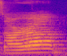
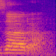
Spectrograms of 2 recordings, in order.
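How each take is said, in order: First: Zara with an American R; American accent. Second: Zara with a tapped R; Lebanese pronunciation. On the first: Showing what is not said, American accent. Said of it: "Not Zara". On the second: Showing viewers the Lebanese way, tapped R in Zara. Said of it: "it's Zara". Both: Shown as a demonstration.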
